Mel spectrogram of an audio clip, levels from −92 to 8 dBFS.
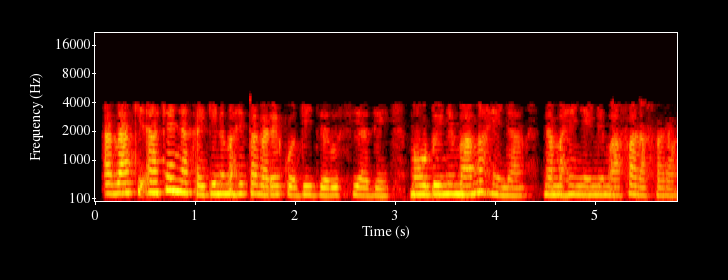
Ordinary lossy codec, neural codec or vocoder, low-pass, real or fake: AAC, 16 kbps; codec, 16 kHz, 4 kbps, FreqCodec, smaller model; 7.2 kHz; fake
